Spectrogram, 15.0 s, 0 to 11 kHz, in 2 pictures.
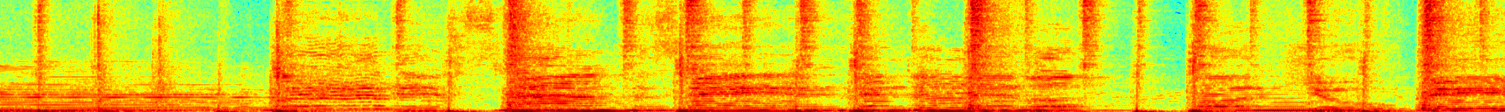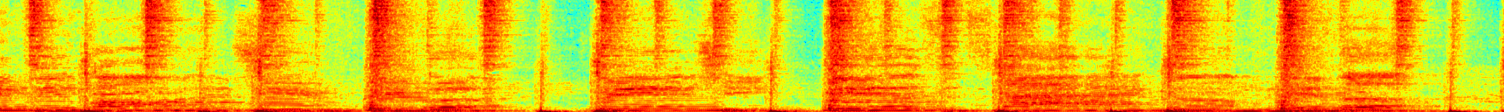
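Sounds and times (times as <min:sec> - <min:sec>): funk rock band playing: 0:00.0 - 0:15.0.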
